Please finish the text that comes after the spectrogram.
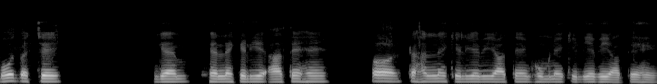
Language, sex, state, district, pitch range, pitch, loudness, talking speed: Hindi, male, Bihar, Lakhisarai, 125-135 Hz, 130 Hz, -25 LUFS, 190 wpm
